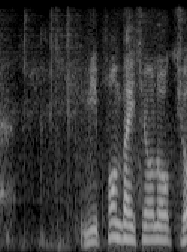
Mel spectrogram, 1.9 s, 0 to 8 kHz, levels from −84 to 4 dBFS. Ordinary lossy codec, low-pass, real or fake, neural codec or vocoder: none; 7.2 kHz; fake; codec, 24 kHz, 0.9 kbps, WavTokenizer, medium speech release version 2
